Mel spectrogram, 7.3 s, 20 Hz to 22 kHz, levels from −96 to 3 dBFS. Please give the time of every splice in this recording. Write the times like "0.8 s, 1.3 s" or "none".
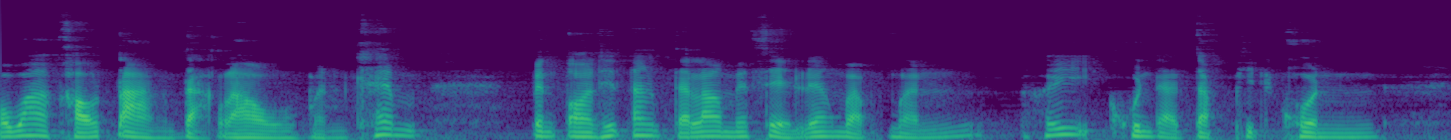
3.3 s, 4.4 s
